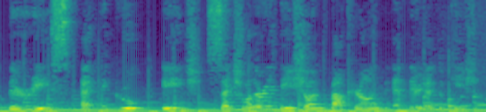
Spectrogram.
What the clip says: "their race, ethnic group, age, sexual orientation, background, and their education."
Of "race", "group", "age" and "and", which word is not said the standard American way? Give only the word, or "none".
none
